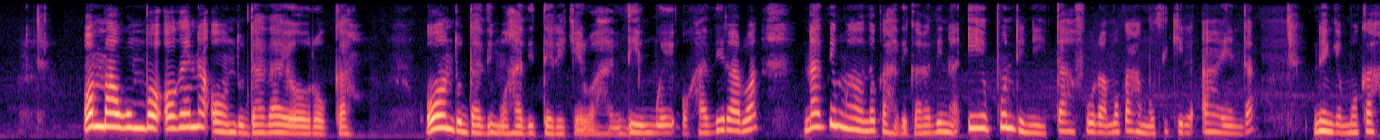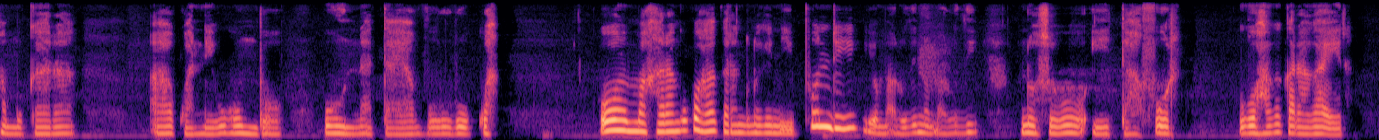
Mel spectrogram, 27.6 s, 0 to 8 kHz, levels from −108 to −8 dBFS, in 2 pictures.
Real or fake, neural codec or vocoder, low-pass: real; none; 7.2 kHz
